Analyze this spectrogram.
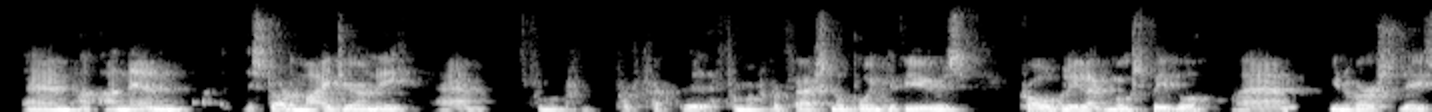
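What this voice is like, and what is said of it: Northern Irish Belfast accent. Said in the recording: “from the accent, you can probably tell I'm from Belfast in Northern Ireland”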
